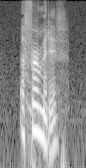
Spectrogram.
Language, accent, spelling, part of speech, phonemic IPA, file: English, US, affirmative, adjective / noun / interjection, /əˈfɝməɾɪv/, En-us-affirmative.ogg
- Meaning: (adjective) 1. pertaining to truth; asserting that something is; affirming 2. pertaining to any assertion or active confirmation that favors a particular result 3. positive 4. Confirmative; ratifying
